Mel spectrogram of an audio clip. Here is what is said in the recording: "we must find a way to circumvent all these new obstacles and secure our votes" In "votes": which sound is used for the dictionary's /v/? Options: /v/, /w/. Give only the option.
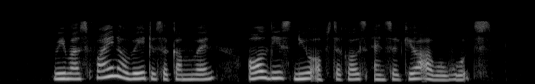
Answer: /w/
